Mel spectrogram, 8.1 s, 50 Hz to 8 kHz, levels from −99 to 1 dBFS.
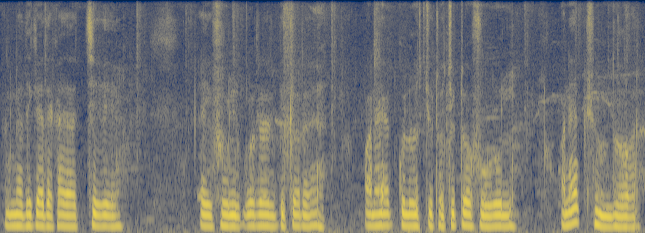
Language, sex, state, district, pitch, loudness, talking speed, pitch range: Bengali, male, Assam, Hailakandi, 145 Hz, -14 LUFS, 90 wpm, 135-150 Hz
